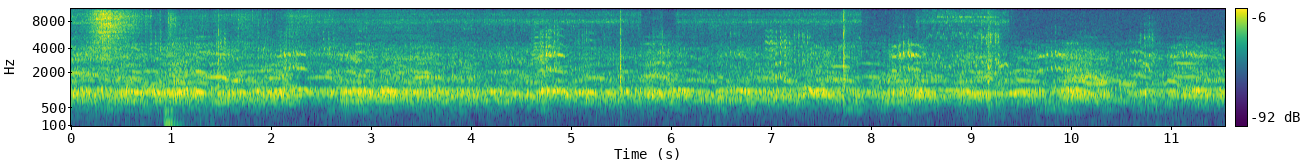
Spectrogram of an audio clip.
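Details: Hundreds of common cranes calling at a massive roost in Tablas de Daimiel National Park, Spain, on a freezing, foggy mid-January dawn. Dense overlapping trumpeting chorus with steady harmonic calls, and some greylag geese and teal present.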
